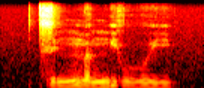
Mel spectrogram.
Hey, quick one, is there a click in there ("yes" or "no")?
no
